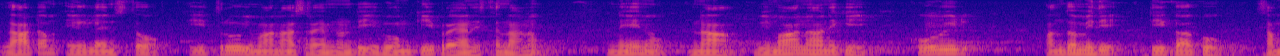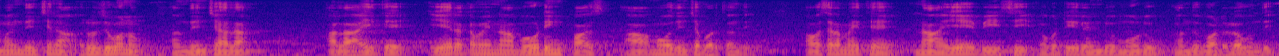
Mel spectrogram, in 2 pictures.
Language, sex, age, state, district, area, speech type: Telugu, male, 30-45, Andhra Pradesh, Nellore, urban, read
